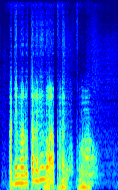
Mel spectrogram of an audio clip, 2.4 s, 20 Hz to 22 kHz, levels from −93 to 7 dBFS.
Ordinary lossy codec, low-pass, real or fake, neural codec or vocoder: none; none; fake; codec, 44.1 kHz, 0.9 kbps, DAC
